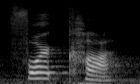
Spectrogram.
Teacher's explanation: For fork, the vowel at the end added a syllable that probably threw many of you off.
